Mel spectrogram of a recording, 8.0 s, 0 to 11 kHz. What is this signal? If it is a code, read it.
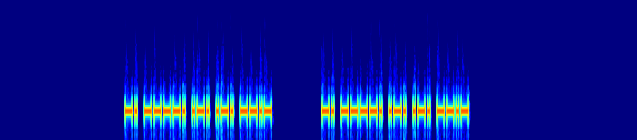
Morse code, heard as a keyed tone, about 40 wpm, 700 Hz. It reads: N9RRQ N9RRQ
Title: USA Call Signs - 5 Characters - Repeated 2x - 40wpm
